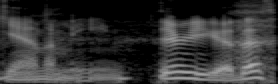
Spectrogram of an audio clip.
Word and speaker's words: Ganymede: Ganymede. Ganymede. There you go. That's how you pronounce it.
